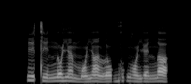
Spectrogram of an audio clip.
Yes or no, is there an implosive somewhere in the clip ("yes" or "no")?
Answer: no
